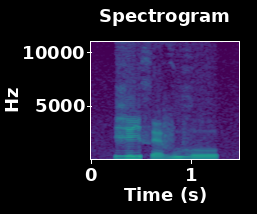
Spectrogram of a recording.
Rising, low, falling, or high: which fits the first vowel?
high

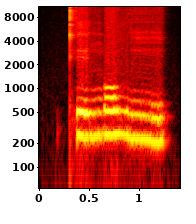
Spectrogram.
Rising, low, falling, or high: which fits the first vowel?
low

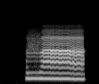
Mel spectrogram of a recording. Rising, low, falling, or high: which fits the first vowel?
low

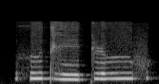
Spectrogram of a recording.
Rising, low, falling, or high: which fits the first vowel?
high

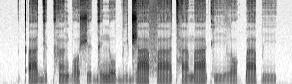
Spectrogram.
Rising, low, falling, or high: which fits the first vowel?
rising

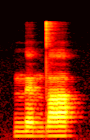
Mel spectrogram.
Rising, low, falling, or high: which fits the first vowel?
low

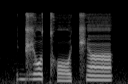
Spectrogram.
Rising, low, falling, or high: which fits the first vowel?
high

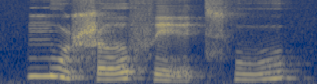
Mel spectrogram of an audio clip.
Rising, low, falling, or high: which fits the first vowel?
falling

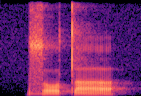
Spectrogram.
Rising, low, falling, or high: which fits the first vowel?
low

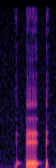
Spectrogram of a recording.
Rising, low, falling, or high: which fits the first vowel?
falling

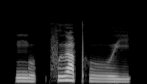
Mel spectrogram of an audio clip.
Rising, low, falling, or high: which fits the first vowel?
low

